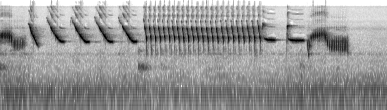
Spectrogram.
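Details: Canary singing in the morning: a series of loud descending whistled sweeps, then a rapid buzzy trill of evenly repeated notes, followed by steady tones and a final warbled phrase, with a low hum underneath.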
